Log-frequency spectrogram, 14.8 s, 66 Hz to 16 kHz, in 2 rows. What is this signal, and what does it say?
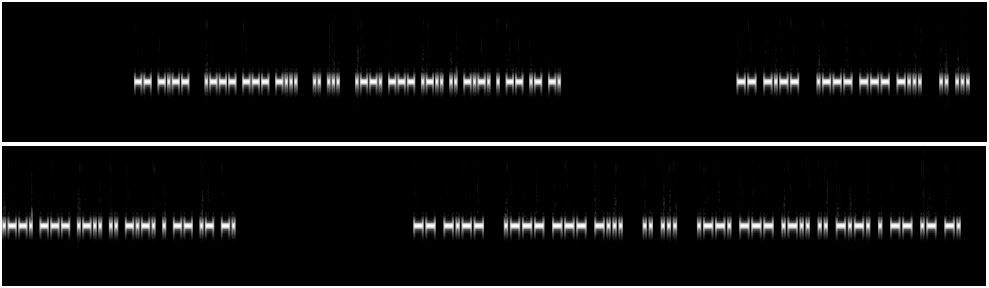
Morse code, heard as a keyed tone, about 66 wpm, 700 Hz. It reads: MY JOB IS POLICEMAN MY JOB IS POLICEMAN MY JOB IS POLICEMAN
